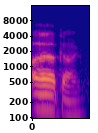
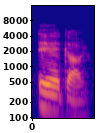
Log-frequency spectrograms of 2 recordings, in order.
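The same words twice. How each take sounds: First: Ergo said as "UR-go"; first syllable of ergo rhymes with "fur"; alternative pronunciation. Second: Ergo said as "EAR-go"; first syllable of ergo rhymes with "beer"; variant pronunciation. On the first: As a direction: open ergo with an "er" sound. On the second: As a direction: open ergo with an "ear" sound. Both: Shown as a demonstration. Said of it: "depending on where you're from and how you pronounce it".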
